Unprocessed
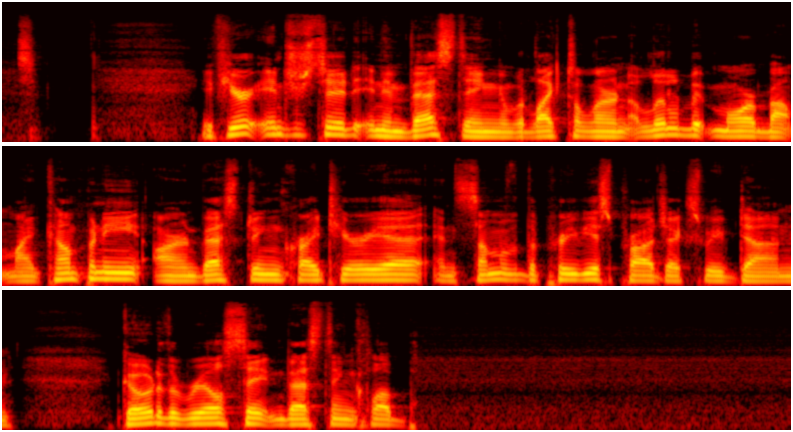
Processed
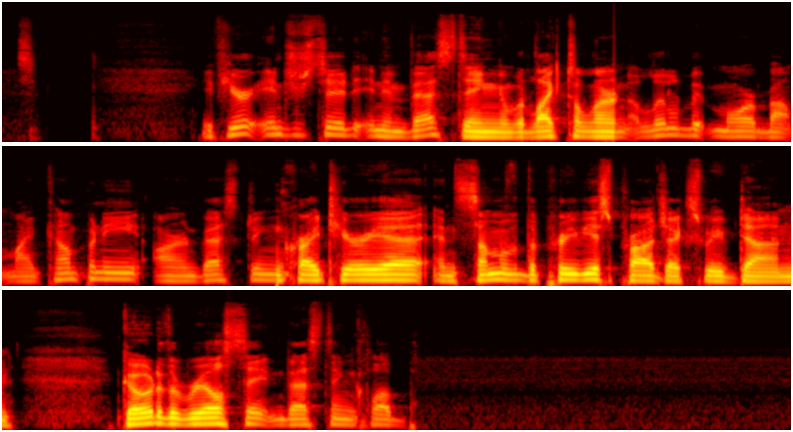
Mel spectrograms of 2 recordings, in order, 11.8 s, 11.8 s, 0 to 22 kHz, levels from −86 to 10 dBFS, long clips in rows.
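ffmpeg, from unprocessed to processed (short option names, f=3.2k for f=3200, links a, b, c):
-af "asetnsamples=n=441:p=0,asendcmd='2.26 volume volume 2dB;3.07 volume volume -8dB;5.33 volume volume 4dB;9.03 volume volume -5dB',volume=-7dB"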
